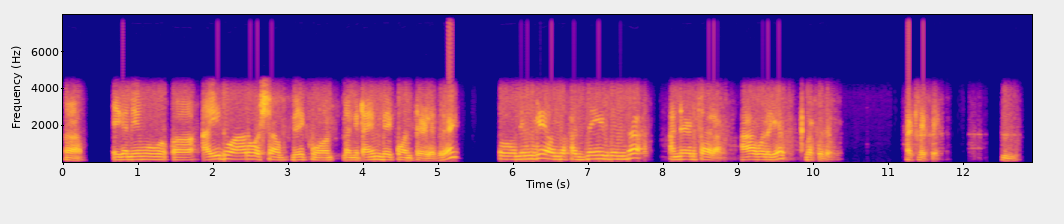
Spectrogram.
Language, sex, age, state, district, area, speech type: Kannada, male, 30-45, Karnataka, Udupi, rural, conversation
